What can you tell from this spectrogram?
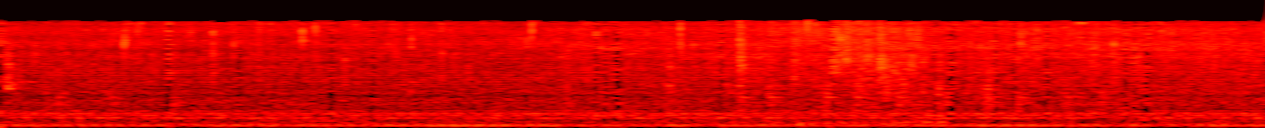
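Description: Samosas deep-frying in hot oil in a frying pan: a faint, steady sizzle with small crackles and pops, swelling briefly about four seconds in.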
